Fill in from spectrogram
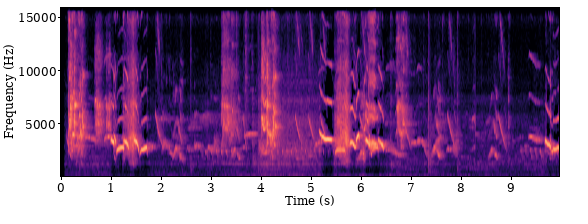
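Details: Oriental magpie-robin (kacer) song used as therapy to get a silent bird singing vigorously: loud bursts of sweeping, slurred whistles and buzzy notes with short trills, separated by quieter gaps of soft chatter.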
